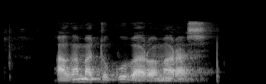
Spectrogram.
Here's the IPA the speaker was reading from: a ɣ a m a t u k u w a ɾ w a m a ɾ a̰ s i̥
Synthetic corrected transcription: a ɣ a m a t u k u β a ɾ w a m a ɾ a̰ s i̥

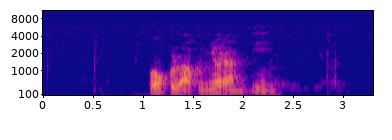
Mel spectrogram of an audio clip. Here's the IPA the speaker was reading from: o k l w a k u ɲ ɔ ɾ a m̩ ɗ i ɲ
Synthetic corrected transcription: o k l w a k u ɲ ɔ ɾ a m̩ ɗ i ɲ

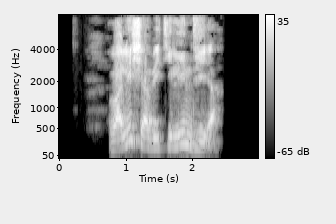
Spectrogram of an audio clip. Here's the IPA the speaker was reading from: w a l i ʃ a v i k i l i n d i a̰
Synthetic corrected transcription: β a l i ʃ a β i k i l i n d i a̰

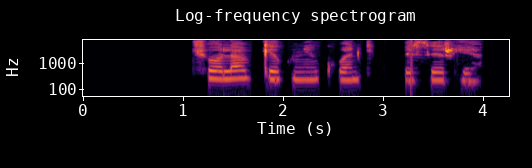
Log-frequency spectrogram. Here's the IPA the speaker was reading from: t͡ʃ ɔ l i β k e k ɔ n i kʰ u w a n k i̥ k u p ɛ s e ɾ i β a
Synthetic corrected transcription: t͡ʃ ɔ l a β k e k u n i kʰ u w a n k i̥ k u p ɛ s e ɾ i a

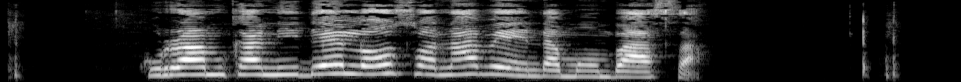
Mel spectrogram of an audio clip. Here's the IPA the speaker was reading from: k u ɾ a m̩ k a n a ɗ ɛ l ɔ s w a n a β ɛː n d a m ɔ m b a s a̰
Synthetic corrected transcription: k u ɾ a m̩ k a n i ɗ ɛ l ɔ s w a n a β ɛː n d a m ɔ m b a s a̰

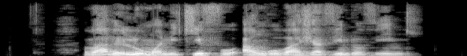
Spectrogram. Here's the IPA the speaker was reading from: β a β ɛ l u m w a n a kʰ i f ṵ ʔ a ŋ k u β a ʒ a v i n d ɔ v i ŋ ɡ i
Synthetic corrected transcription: β a β ɛ l u m w a n i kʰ i f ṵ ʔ a ŋ ɡ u β a ʒ a v i n d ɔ v i ŋ ɡ i

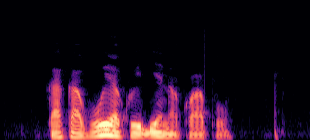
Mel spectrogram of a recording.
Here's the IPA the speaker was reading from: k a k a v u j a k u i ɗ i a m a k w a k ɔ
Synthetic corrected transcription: k a k a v u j a k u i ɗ i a n a k w a p ɔ

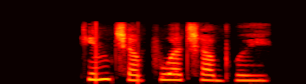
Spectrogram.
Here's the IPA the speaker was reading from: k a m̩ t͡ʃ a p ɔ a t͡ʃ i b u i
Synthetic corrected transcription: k i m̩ t͡ʃ a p u a t͡ʃ a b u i

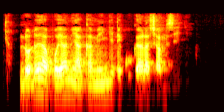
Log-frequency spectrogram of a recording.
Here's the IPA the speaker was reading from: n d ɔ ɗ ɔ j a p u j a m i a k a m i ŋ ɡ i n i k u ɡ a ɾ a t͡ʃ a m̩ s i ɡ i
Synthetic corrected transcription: n d ɔ ɗ ɔ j a p ɔ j a m i a k a m i ŋ ɡ i n i k u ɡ a l a t͡ʃ a m̩ z i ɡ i

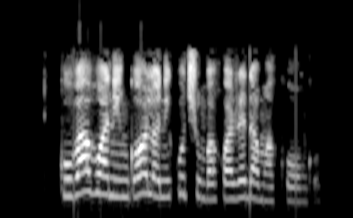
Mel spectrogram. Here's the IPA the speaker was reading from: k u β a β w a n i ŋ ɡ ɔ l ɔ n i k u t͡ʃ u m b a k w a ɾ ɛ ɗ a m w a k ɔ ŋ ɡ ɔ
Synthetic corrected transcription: k u β a β w a n i ŋ ɡ ɔ l ɔ n i k u t͡ʃ u m b a k w a ɾ ɛ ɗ a m w a k ɔ ŋ ɡ ɔ

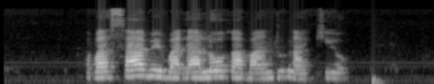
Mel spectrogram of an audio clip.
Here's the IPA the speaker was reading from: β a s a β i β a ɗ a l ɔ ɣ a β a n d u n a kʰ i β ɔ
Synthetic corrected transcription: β a s a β i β a ɗ a l ɔ ɣ a β a n d u n a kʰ i ɔ

